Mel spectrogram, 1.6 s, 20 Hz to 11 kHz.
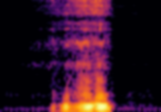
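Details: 10-year-old female pitbull asleep in her bed, dreaming and snoring: a single loud, vibrating snore lasting about half a second.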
